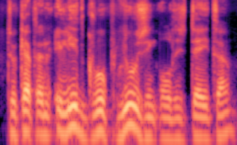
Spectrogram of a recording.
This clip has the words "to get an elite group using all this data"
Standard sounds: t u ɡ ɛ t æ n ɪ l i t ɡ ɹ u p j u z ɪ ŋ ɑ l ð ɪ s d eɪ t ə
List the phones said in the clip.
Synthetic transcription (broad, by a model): t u ɡ ɛ t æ n ɪ l i t ɡ ɹ u p j u z ɪ ŋ ɑ l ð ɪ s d eɪ t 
